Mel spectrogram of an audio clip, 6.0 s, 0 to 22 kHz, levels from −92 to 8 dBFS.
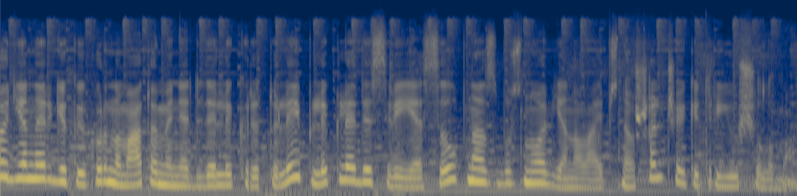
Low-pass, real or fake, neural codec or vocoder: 19.8 kHz; real; none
